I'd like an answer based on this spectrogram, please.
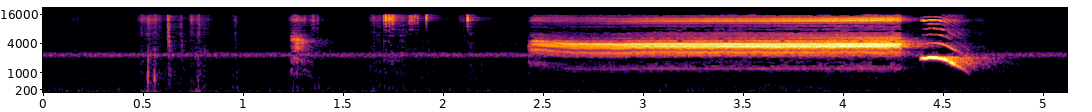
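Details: Sirtu cicada singing busily in 'rock n roll' style, a loud, smooth, sustained metallic buzz lasting about two seconds that cuts off into a quick descending squeal, with a steady thin background tone and scattered soft knocks.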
